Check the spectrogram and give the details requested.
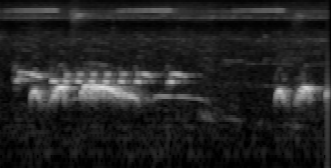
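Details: Spotted dove in 'kuk satu' style, natural voice for luring wild doves: a fast run of pulsed notes merging into a long low coo, then the start of another double-noted phrase.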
